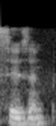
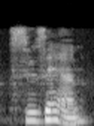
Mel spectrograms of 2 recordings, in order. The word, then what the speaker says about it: Susan: well my name is susan i may say susan s-u-s-a-n some people hear my name as suzanne which is spelled differently so i know i'm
